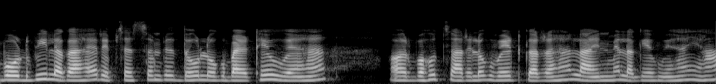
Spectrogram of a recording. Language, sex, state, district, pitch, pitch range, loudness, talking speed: Hindi, female, Bihar, West Champaran, 195 Hz, 185-205 Hz, -19 LUFS, 210 wpm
